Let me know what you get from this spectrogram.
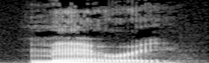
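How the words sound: The pitch falls at the end, like a statement. It is a plain answer.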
